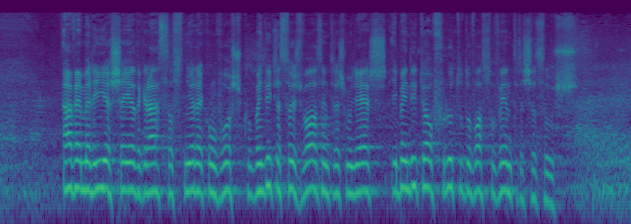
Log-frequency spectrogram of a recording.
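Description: An elderly man chants loudly through a microphone.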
